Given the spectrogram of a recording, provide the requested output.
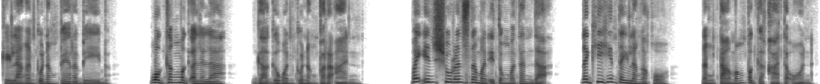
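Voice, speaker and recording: Woman narrator as a cruel, scheming woman, lowish voice. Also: big pitch swings, normal speed, darkish tone, no room sound, clean studio sound. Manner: harsh, contemptuous, commanding. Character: cruel, scheming, abusive younger woman of the house. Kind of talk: storybook villain dialogue.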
